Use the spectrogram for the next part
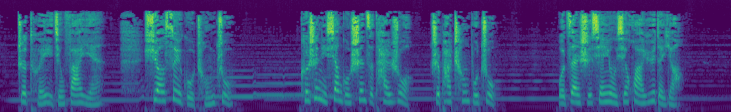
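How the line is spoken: Repeated sighs. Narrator (Chinese): 董小希连连叹息

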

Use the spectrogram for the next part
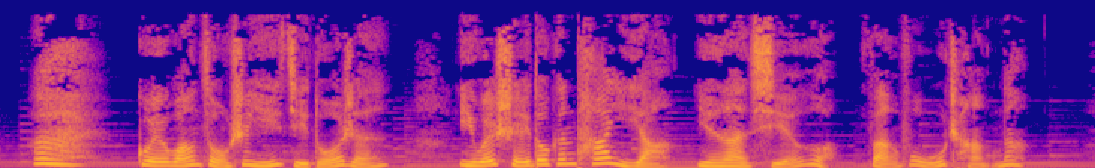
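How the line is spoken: Tutting sigh. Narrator (Chinese): 白姬啧啧叹道

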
